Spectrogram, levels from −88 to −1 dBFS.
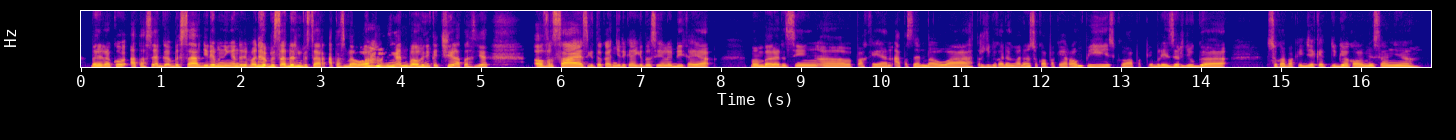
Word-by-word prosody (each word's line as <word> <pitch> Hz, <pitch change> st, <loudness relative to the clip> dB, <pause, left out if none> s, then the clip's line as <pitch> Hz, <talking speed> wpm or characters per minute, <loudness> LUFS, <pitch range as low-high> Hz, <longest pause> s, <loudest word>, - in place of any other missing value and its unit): badan 200 Hz, -1 st, +4 dB
aku 285 Hz, -1 st, +1 dB
atasnya 210 Hz, +4 st, -2 dB
agak -, -, +1 dB
besar, 200 Hz, +3 st, +5 dB
jadi 190 Hz, +8 st, +5 dB
mendingan 215 Hz, +3 st, +1 dB
daripada 225 Hz, +1 st, +6 dB
besar 210 Hz, 0 st, +4 dB
dan 245 Hz, -2 st, +9 dB
besar, 185 Hz, +2 st, 0 dB
atas 205 Hz, -1 st, -5 dB
bawah 185 Hz, +9 st, +5 dB
mendingan 235 Hz, +6 st, +5 dB
bawahnya 225 Hz, +4 st, +5 dB
kecil 255 Hz, +6 st, -1 dB
atasnya 215 Hz, +6 st, -4 dB, 0.6 s
oversized 220 Hz, +1 st, +3 dB
gitu 180 Hz, -3 st, -2 dB
kan 180 Hz, +2 st, -3 dB
jadi 205 Hz, +3 st, -4 dB
kayak 205 Hz, -3 st, -2 dB
gitu 225 Hz, -, -1 dB
sih 205 Hz, -1 st, -4 dB
lebih 190 Hz, 0 st, -2 dB
kayak 180 Hz, -1 st, 0 dB, 0.5 s
mem-balancing, 190 Hz, -1 st, -1 dB
eee, 175 Hz, -1 st, -3 dB
pakaian 180 Hz, -1 st, -7 dB
atas 185 Hz, +1 st, -10 dB
dan 175 Hz, -1 st, -3 dB
bawah. 180 Hz, +3 st, -2 dB
Terus 210 Hz, 0 st, -10 dB
juga 195 Hz, -2 st, -5 dB
kadang-kadang 185 Hz, +5 st, -4 dB
suka 215 Hz, -5 st, -7 dB
pakai 175 Hz, -2 st, -9 dB
rompi, 245 Hz, -4 st, -3 dB
suka 185 Hz, -5 st, -7 dB
pakai 170 Hz, -, -14 dB
blazer 170 Hz, 0 st, -1 dB
juga, 190 Hz, -1 st, 0 dB, 0.5 s
suka 185 Hz, -1 st, -4 dB
pakai 185 Hz, 0 st, -6 dB
jaket 185 Hz, 0 st, -3 dB
juga 210 Hz, +3 st, -1 dB
kalau 185 Hz, -2 st, -1 dB
misalnya 180 Hz, 0 st, -1 dB
195 Hz, 170 wpm, -20 LUFS, 180-215 Hz, 0.6 s, dan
